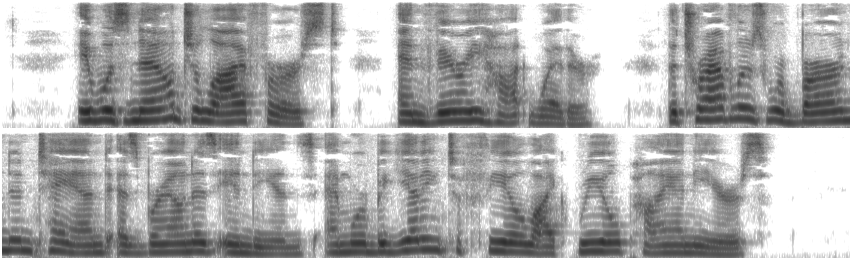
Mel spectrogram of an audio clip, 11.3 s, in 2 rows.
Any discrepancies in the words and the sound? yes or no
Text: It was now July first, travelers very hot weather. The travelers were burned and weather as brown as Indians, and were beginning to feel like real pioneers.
yes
